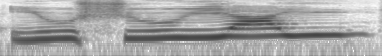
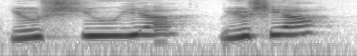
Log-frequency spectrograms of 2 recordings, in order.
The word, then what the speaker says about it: Ushuaia: Ushuaia. – Well done. – Thank you. Ushuaia, otherwise known as the prison at the end of the world.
